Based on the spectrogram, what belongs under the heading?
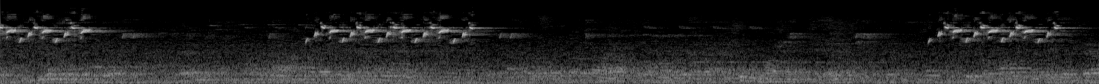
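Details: Moroccan goldfinch of the Wedani song type at Casablanca's bird market; three dense bursts of rapid, high, jingling twitters, each lasting about two seconds, separated by quiet gaps with soft background chatter.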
